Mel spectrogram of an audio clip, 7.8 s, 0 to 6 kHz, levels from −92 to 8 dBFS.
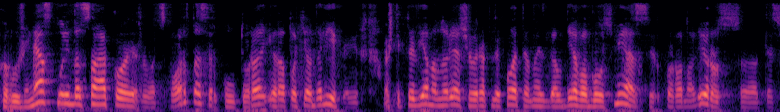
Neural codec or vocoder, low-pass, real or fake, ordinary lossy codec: codec, 16 kHz in and 24 kHz out, 2.2 kbps, FireRedTTS-2 codec; 5.4 kHz; fake; AAC, 32 kbps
